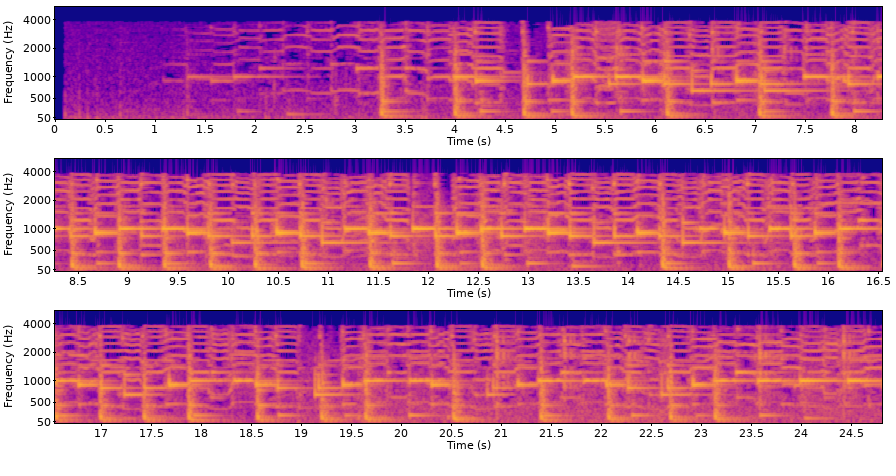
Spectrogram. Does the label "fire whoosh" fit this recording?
No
